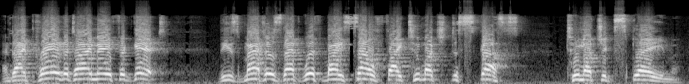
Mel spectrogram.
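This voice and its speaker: Male poetry reader, notably high register, solemn and incantatory, with dramatic, measured delivery. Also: lively intonation, bright, forceful tone, poor audio. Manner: solemn, deliberate, theatrical, incantatory.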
